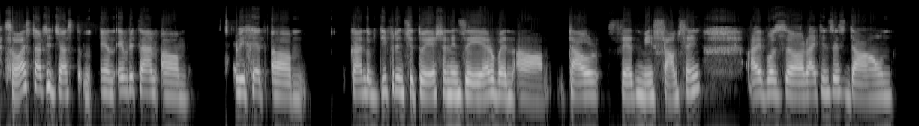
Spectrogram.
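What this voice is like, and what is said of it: Speaks English with a noticeable accent. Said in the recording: “because of my accent”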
